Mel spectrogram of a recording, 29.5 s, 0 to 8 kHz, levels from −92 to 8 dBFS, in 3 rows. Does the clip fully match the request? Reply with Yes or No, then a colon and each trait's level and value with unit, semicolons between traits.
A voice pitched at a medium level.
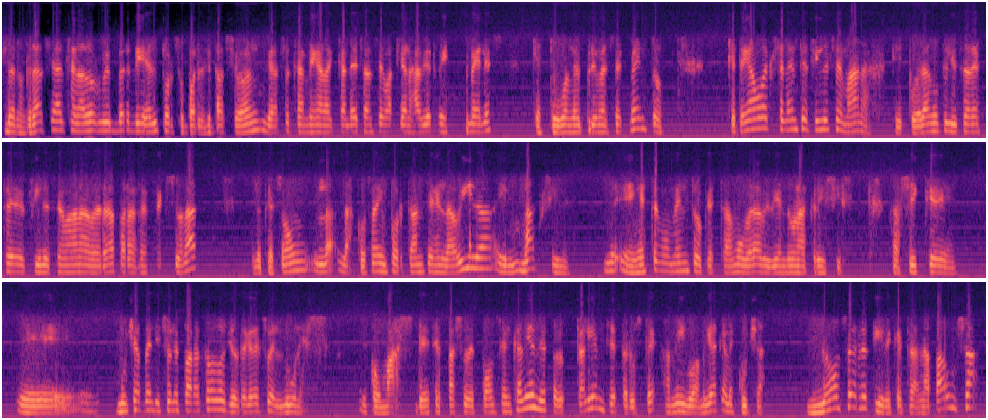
Yes: medium, 155 Hz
